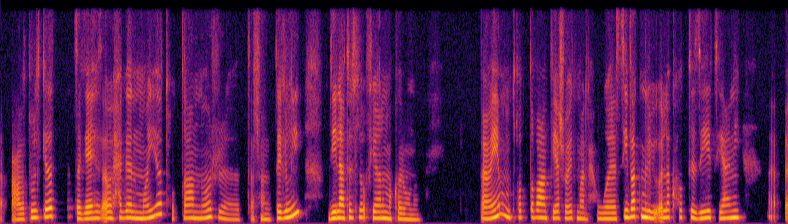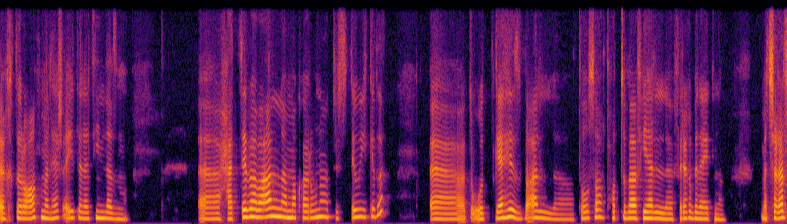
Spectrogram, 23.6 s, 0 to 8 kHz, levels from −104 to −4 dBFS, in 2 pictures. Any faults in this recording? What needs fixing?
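No faults found in this speech; nothing needs fixing.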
